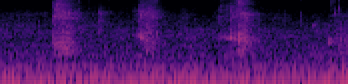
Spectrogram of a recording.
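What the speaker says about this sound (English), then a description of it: "if you hear just random silences, the crunching of chips, that's what it is" Tortilla chips crunched with a cheesy taco dip: three or four sharp, close bites in a steady rhythm over a low background hum, with no talking.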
